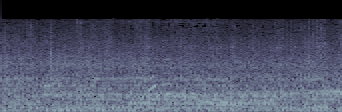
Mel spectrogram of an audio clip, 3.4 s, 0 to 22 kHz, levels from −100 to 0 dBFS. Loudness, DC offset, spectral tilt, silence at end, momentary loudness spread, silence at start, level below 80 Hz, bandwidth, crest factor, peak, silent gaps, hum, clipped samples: -35 LUFS; under 0.1%; -5.5 dB/octave; 0 s; 2 LU; 0 s; -46 dBFS; 11.5 kHz; 18 dB; -18 dBFS; none; none; under 0.1%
